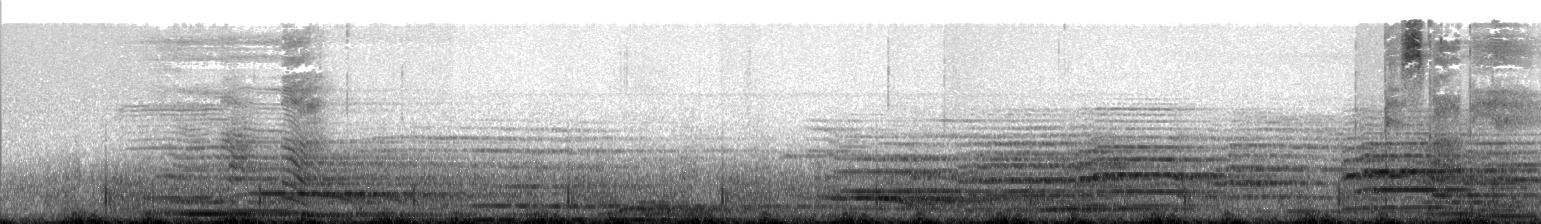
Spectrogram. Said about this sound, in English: You can hear the sounds of real whales and also … voice in there.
